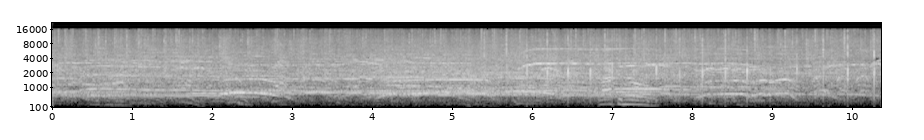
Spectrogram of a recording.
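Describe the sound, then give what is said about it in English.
A sold-out concert crowd at the World Cafe Live in Philadelphia applauds and cheers steadily for about ten seconds at a live midday concert, dense clapping mixed with shouts and a few high whistles, while a voice speaks briefly over the noise. “It's a sold out crowd at the World Cafe Live here in Philadelphia for our live midday concert.”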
